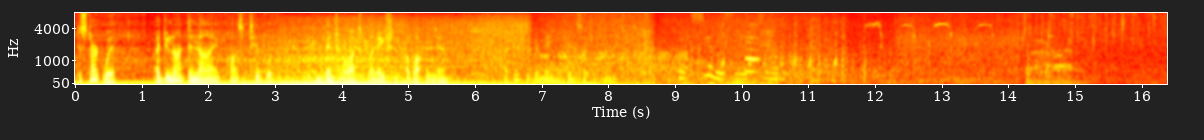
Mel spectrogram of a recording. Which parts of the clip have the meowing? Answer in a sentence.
You can hear the meowing from 9.6 to 10.3 s.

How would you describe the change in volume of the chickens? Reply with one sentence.
The loudness of the chickens stays about the same.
